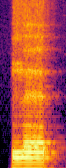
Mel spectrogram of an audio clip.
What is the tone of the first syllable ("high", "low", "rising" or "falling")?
high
